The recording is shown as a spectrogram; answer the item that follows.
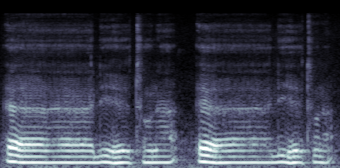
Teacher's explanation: الهمزة الأولى محقة ثانية مسهلة مع المد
